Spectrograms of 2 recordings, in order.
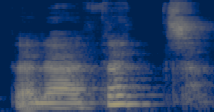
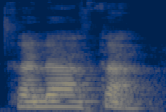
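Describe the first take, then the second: First: The word ends with an audible t sound. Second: The word ends openly, with no t sound. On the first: Something is being counted in running speech. "Unless I'm counting something, ... because I'm speaking fast" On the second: The number is read on its own. "I'm not pronouncing the ta marbuta at the end. So I'm just keeping it open"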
